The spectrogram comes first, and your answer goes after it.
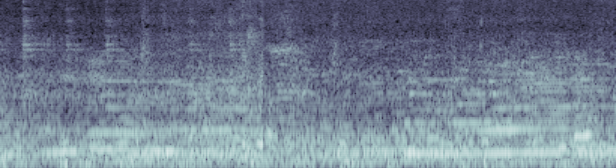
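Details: Very large cattle, called the biggest and most expensive, shown in the morning before a big watching crowd; a low, drawn-out moo holding steady tones, under constant crowd chatter and voices.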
